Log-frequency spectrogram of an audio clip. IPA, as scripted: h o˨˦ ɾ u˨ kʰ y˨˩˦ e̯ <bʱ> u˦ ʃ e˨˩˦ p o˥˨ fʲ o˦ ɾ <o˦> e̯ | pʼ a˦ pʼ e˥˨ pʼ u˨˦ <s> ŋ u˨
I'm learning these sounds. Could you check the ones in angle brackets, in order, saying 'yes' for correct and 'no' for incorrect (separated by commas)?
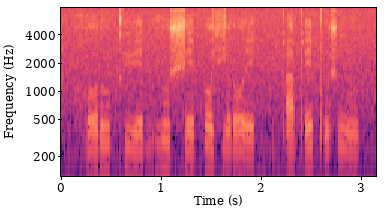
yes, no, no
